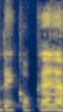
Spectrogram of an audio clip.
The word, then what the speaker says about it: Decopain: welcome to the podcast de co-pan how are you thank you thank you so much jocelyn for joseline for him yeah and that's how you pronounce my name because we both have french names and um come from the haitian culture uh so thanks for saying it that way welcome to the podcast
